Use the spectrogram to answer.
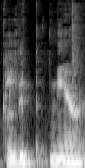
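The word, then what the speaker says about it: Gleipnir: story of that but it's called glyph glip I think glip is the pronunciation and that's the one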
